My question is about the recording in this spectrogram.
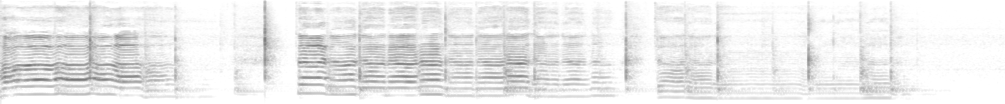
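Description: A man's solo voice singing a slow devotional song without accompaniment, in long ornamented phrases that slide between notes. After a short breath about two seconds in, a second phrase ends on low held notes that fade out about nine seconds in.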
